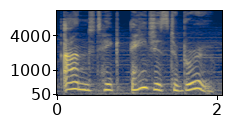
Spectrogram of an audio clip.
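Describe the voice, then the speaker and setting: A woman's voice: fairly high pitch, slow pace, faint music behind. An actress playing an earnest, curious young student witch, in a video game cutscene.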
